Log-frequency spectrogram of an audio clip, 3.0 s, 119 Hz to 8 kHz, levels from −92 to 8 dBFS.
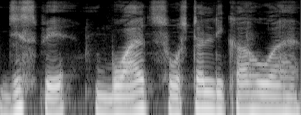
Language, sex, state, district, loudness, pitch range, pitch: Hindi, male, Bihar, Patna, -14 LUFS, 120-140 Hz, 125 Hz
